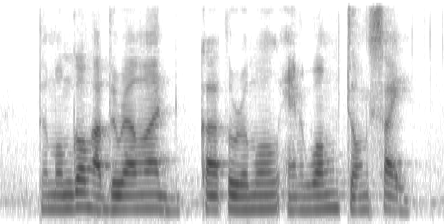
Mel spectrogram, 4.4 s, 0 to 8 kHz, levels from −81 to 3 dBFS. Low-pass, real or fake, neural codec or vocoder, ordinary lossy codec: 7.2 kHz; fake; codec, 16 kHz, 1 kbps, X-Codec, HuBERT features, trained on balanced general audio; none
